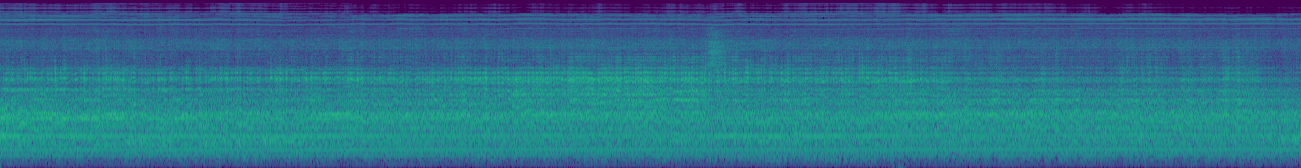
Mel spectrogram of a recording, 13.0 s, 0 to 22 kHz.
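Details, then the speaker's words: Tiny 3 V DC motor run at 16 volts to destroy it: shrill, steady high-pitched whine with a buzzy rattle underneath; spinning far over rated voltage and nearing failure. "Sounds like it's kind of already on its last thing."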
